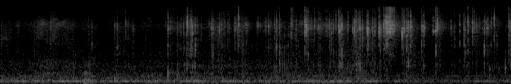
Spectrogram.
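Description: A Pokémon card booster pack wrapper is crinkled and torn open close by, stubborn plastic foil rustling and crackling in irregular bursts that grow louder toward the end, with no voices.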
